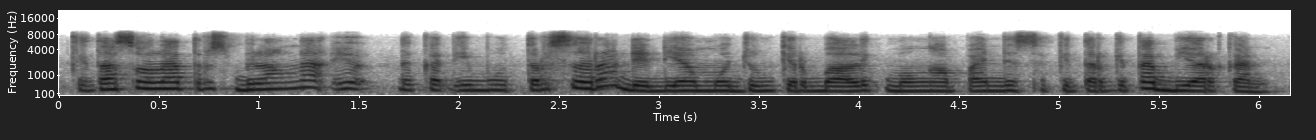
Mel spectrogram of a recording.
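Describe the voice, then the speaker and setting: A woman giving an informal Islamic parenting talk and answering viewer questions. She hesitates often, with many fillers and self-corrections, and grows animated when voicing examples. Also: medium pitch, brisk, muffled recording.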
